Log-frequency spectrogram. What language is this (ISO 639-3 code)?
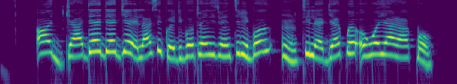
yor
